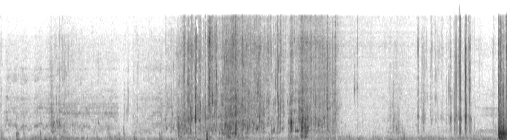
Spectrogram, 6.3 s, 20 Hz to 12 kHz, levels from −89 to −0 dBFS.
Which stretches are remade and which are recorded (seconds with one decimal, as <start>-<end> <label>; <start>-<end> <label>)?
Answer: 0.0-3.7 recorded; 3.7-5.2 remade; 5.2-6.3 recorded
